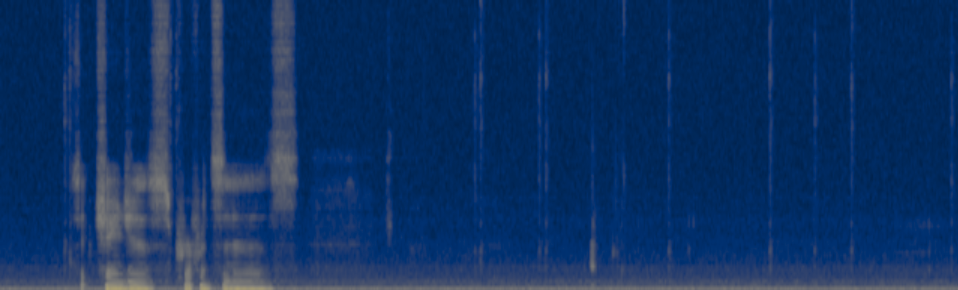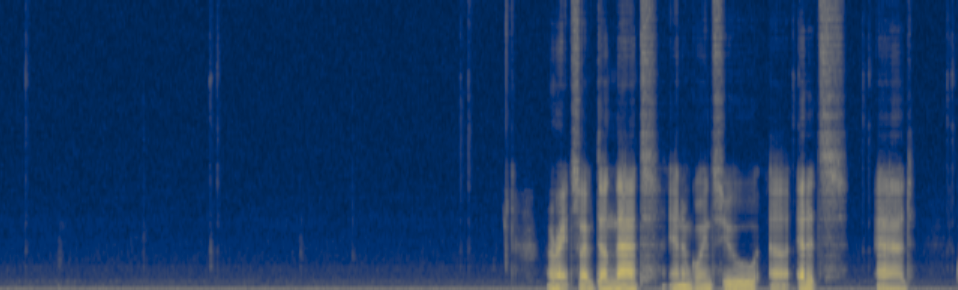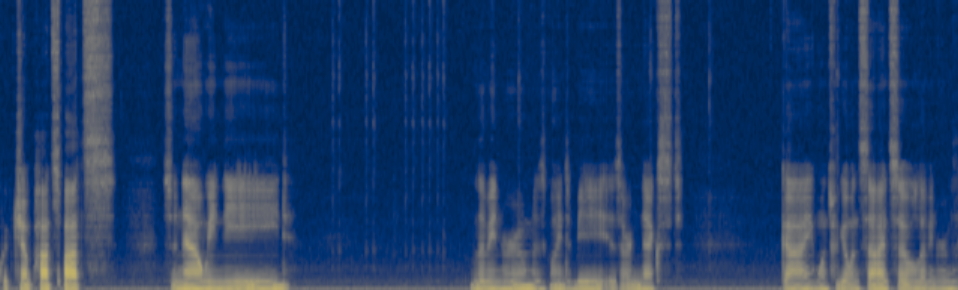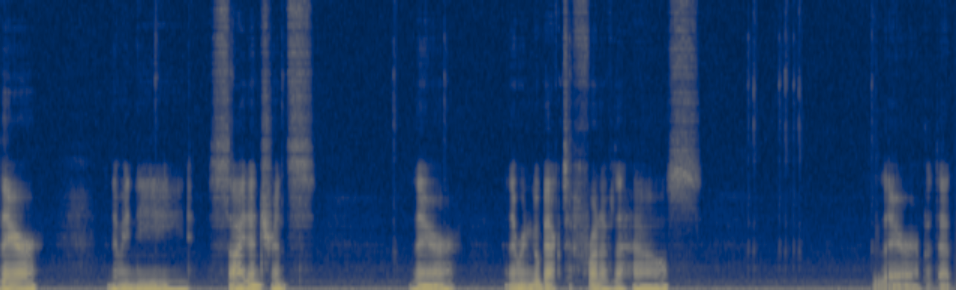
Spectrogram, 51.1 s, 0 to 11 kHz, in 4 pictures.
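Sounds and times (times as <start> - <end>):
steady low hum: 0.0 - 51.0
faint computer mouse clicks: 6.3 - 6.6, 7.2 - 9.3, 15.6 - 15.8, 18.9 - 19.7, 30.0 - 31.6, 48.3 - 49.1.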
